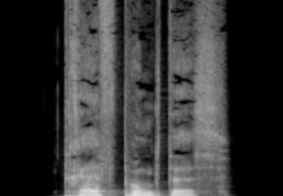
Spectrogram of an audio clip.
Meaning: genitive singular of Treffpunkt
- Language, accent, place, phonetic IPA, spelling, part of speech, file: German, Germany, Berlin, [ˈtʁɛfˌpʊŋktəs], Treffpunktes, noun, De-Treffpunktes.ogg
